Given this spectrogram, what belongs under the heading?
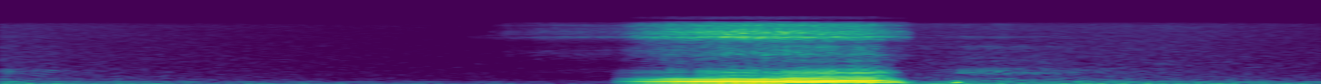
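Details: Adult man sleeping: one loud, rattling, buzzing snore on an indrawn breath, lasting about a second and a half, over steady room noise.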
